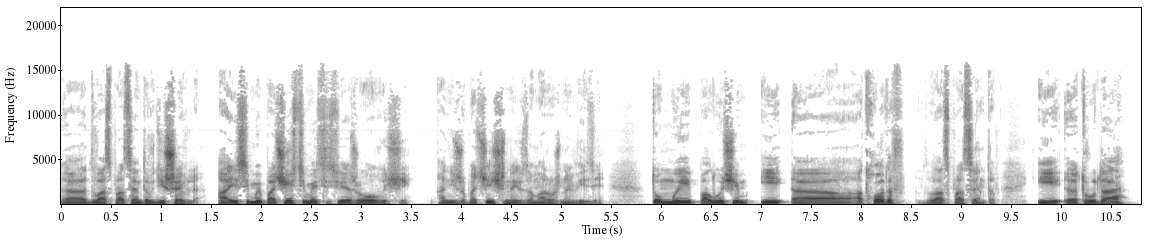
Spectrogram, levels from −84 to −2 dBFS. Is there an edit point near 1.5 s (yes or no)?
yes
